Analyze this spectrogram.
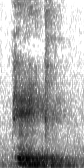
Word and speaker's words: pig: Non pig, pig. La I corto, ho già insegnato la pronuncia di questi tipi di vocali.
